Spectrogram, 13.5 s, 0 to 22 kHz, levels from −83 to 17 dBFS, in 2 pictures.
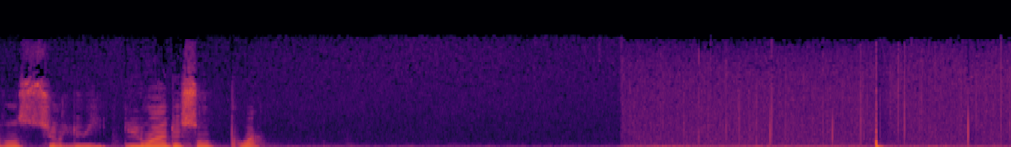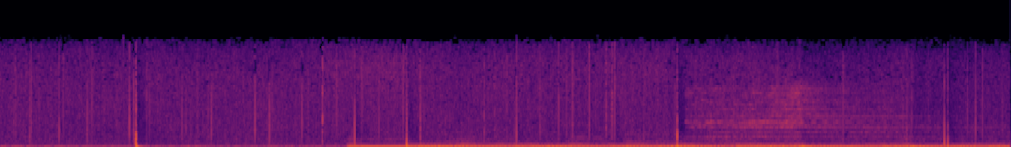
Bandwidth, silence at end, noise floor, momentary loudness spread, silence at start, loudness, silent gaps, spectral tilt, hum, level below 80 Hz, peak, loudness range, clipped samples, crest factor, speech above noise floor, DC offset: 17 kHz; 0 s; -48 dBFS; 23 LU; 0 s; -28 LUFS; none; -5 dB/octave; none; -38 dBFS; -6 dBFS; 13 LU; under 0.1%; 22 dB; 22 dB; under 0.1%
